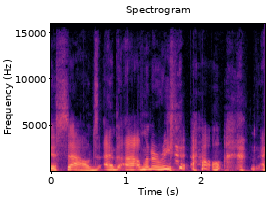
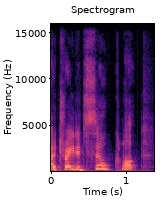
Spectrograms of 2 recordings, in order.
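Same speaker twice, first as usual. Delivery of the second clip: normal talking voice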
